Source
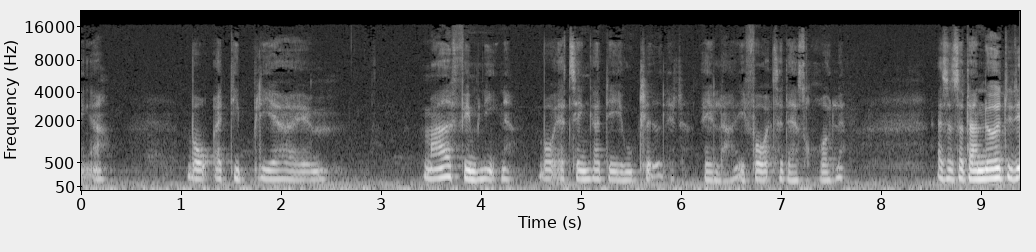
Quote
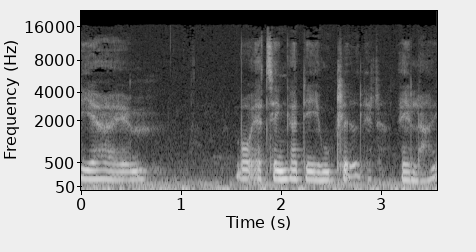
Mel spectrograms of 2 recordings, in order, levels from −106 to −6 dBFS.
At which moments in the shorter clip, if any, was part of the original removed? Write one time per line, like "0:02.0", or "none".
0:01.5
